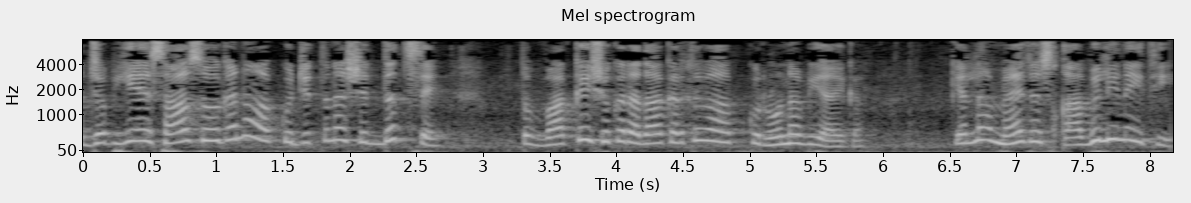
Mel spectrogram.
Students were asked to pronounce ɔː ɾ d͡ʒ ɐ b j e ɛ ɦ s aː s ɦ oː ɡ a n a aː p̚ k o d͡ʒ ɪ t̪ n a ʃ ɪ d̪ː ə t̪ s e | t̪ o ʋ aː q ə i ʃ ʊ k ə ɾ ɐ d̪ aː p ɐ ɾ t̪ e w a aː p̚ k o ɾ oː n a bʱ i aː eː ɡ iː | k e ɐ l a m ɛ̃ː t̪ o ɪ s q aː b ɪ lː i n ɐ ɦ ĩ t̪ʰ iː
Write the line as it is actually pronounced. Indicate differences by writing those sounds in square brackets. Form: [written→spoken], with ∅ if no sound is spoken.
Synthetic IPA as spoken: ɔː ɾ d͡ʒ ɐ b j e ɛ ɦ s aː s ɦ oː ɡ a n a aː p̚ k o d͡ʒ ɪ t̪ n a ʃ ɪ d̪ː ə t̪ s e | t̪ o ʋ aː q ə i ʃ ʊ k ə ɾ ɐ d̪ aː [p→k] ɐ ɾ t̪ e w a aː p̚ k o ɾ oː n a bʱ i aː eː ɡ [iː→aː] | k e ɐ [l→lː] a m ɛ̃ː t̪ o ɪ s q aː b ɪ [lː→l] i n ɐ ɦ ĩ t̪ʰ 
